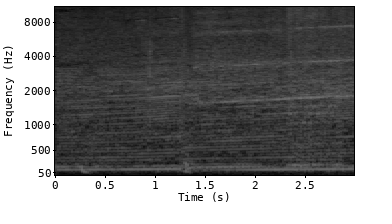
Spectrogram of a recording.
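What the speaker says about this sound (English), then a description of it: "Why is this car sound like this?" A Ferrari GTP prototype race car engine drones loudly and steadily in iRacing at Watkins Glen, with small shifts in pitch and no talking over it.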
